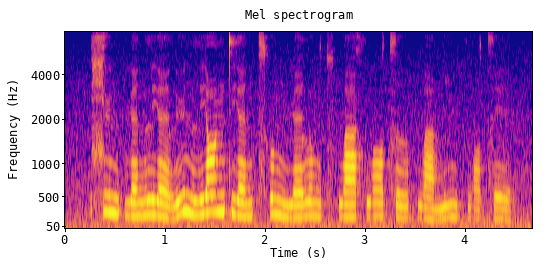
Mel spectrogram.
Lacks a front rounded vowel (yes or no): no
